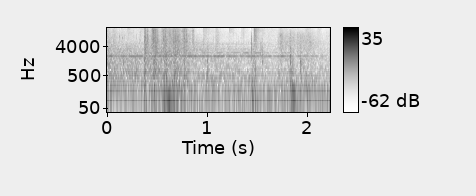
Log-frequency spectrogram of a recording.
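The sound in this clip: Gunfire rings out as commando members scatter near a river crossing. A few sharp shots cut through a dense, continuous roar of noise.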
